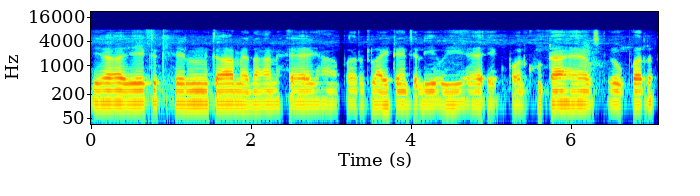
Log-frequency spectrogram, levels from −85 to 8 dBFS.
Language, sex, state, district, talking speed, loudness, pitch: Hindi, male, Jharkhand, Deoghar, 150 wpm, -20 LUFS, 120 Hz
